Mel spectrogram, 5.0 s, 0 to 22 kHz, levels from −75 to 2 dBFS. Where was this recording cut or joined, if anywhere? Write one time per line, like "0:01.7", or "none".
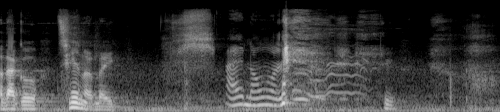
none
